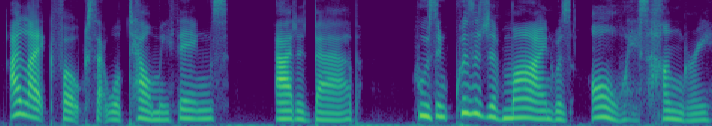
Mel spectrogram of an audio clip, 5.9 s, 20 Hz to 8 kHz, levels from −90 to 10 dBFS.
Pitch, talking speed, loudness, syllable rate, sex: 200 Hz, 160 wpm, -21 LUFS, 5.0 syllables/s, female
